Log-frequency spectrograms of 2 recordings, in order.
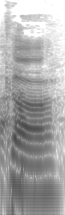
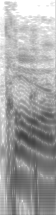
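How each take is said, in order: First: The R at the end is dropped. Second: The R at the end is pronounced. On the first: This is how locals say it. "We say car. ... we don't pronounce R's" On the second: This is how outsiders say it. "We don't say car"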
